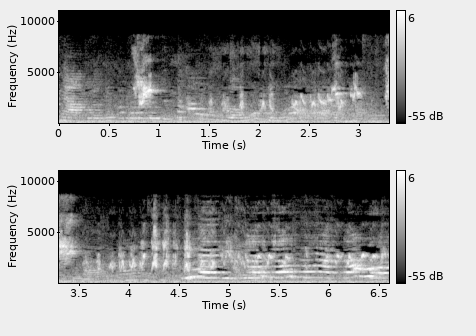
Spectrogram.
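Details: Long budgerigar chatter recorded as tutoring audio for birds: a rapid jumble of scratchy squawks, clicks and short whistled phrases that grows denser and louder toward the end, over a low constant hum.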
